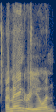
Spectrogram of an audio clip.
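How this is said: It is said in a soft, effeminate voice.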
